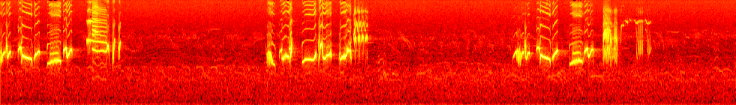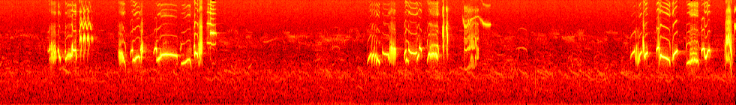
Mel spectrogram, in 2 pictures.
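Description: A songbird singing: six warbling phrases of about two seconds each, one every five or six seconds, over a faint steady hiss.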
